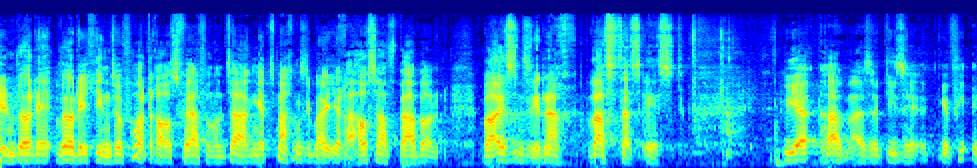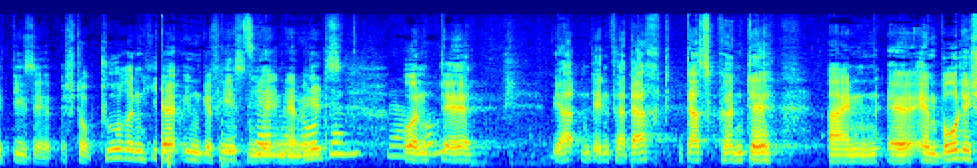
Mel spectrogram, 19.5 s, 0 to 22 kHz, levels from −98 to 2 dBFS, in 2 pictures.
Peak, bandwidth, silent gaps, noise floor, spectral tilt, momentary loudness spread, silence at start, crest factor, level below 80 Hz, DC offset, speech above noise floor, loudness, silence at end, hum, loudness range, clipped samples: -6 dBFS; 16.5 kHz; none; -53 dBFS; -2.5 dB/octave; 14 LU; 0 s; 24 dB; -72 dBFS; under 0.1%; 23 dB; -29 LUFS; 0 s; none; 5 LU; under 0.1%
